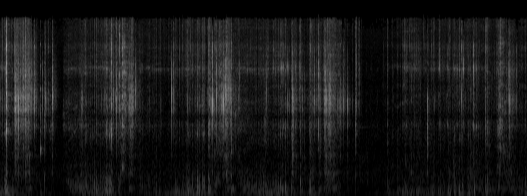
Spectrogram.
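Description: A solid oval white bar of soap, held in the hand, is shaved with a box-cutter blade, and white curls pile up beside it. Dry, crisp scraping and crackling strokes sound mostly bright and high, with brief quiet pauses between bursts of carving.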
